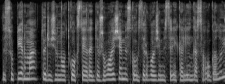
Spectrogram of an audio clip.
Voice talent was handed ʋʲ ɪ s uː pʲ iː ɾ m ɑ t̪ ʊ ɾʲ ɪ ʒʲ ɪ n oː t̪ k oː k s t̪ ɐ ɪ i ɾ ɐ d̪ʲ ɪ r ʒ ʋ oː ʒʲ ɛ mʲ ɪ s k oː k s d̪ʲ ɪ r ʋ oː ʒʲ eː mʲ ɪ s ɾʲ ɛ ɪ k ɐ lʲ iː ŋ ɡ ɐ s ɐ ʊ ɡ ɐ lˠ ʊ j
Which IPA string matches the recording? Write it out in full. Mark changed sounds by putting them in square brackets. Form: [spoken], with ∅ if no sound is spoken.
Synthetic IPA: ʋʲ ɪ s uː pʲ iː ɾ m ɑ t̪ ʊ ɾʲ ɪ ʒʲ ɪ n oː t̪ k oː k s t̪ ɐ ɪ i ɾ ɐ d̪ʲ ɪ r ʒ ʋ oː ʒʲ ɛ mʲ ɪ s k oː k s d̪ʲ ɪ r ʋ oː ʒʲ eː mʲ ɪ s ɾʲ ɛ ɪ k ɐ lʲ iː ŋ ɡ ɐ s ɐ ʊ ɡ ɐ lˠ ʊ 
